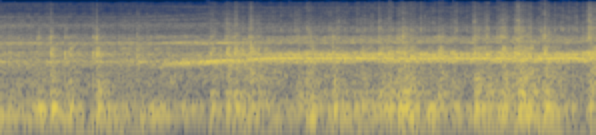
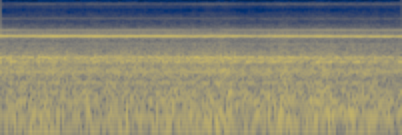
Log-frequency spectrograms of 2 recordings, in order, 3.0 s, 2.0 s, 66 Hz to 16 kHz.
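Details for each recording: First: Electric motor run on a deliberately wrong controller setting: a high whine climbs sharply and holds high, much faster acceleration than the previous controller gave; the motor overspeeds but is not hot, and the setting is then corrected. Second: 16-pole electric motor after controller parameters were corrected, running mode one: steady high whine at an even level with no roughness or surging; smoother rpm and better behaviour than before adjustment.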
